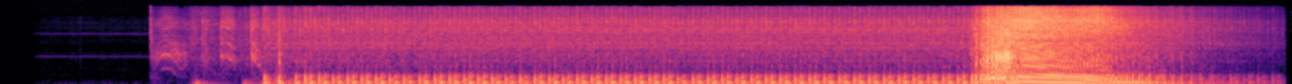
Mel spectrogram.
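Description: Motorcycle engine starting about a second in and running steadily, then revved once about five seconds in: the loudest moment, with a rush of exhaust noise before the revs fall away.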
